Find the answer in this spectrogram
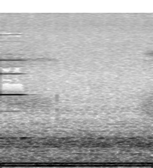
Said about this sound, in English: And ignore the alarm if you can, because, again, I didn't hear it. Okay. If I did, it would have freaked me out, I'm sure.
